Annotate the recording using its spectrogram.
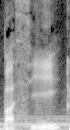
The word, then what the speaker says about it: Busi: Some people pronounce it Busi. – No, for me, it's Busi because of the rhyme with pussy, right? – Exactly that, yes.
